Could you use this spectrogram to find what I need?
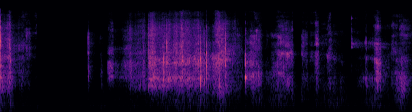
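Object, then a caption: Kraft packing paper. A wad of crumpled brown kraft packing paper is held over a box and scrunched and crinkled with both hands. Bright, dry crackling and rustling comes in dense bursts, with a brief pause near the start. The crinkling is mostly high and sharp, with almost no low end.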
